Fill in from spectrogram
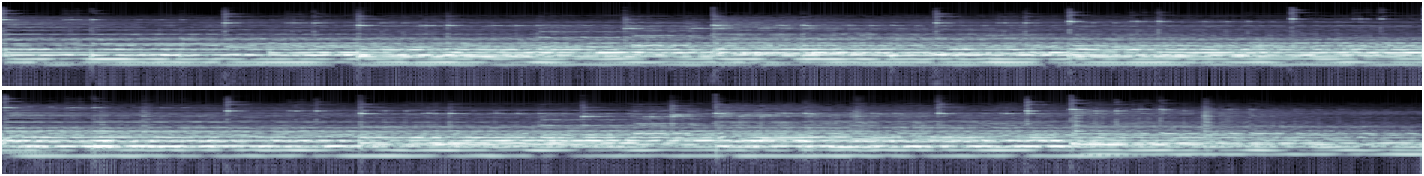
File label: glassy, Electronic Loops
